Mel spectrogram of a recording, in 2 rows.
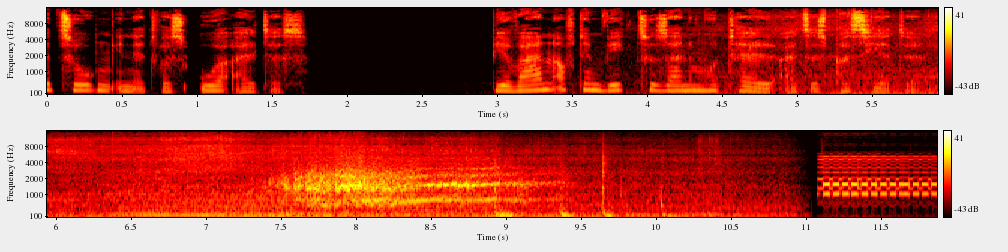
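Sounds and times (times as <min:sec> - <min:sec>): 
speech: 0:00.0 - 0:01.8, 0:03.0 - 0:06.0, 0:07.7 - 0:08.2
engine noise: 0:03.5 - 0:11.0
tires skidding: 0:03.8 - 0:11.0
telephone ringing with a trilling electronic tone: 0:11.1 - 0:11.8.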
